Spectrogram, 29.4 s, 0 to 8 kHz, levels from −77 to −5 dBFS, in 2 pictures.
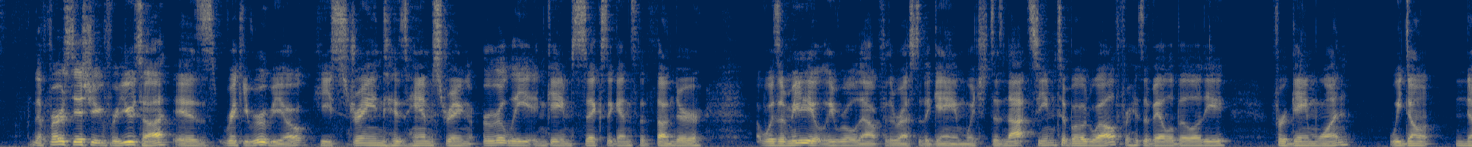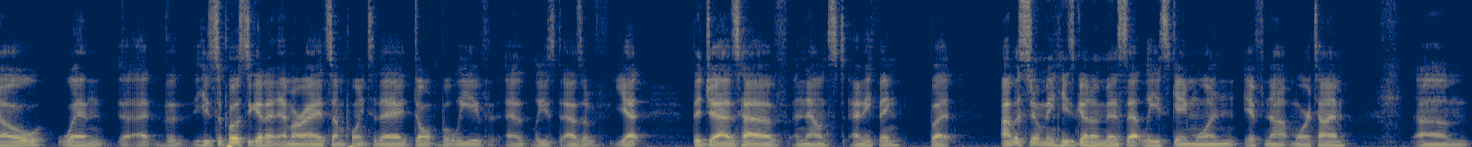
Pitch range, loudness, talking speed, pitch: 95-110 Hz, -28 LUFS, 175 wpm, 100 Hz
